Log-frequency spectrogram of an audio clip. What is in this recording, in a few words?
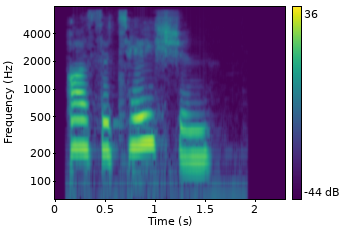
"oscitation", English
